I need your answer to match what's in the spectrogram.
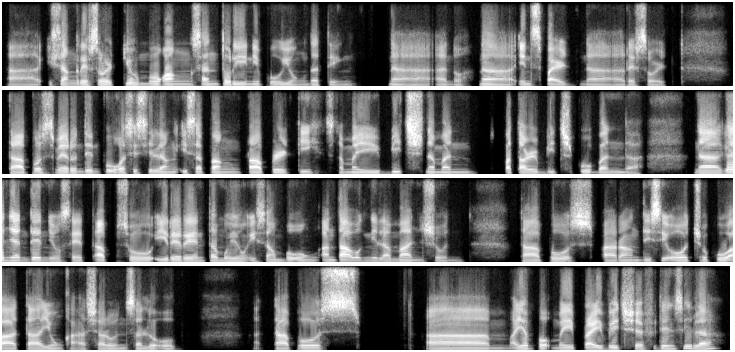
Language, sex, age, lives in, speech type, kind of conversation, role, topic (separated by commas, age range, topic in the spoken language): Filipino, male, 30-34, Philippines, conversation, unstructured, none, Ano ang mga sikreto mo sa paghahanap ng mga natatagong pook na pambihira sa isang bagong lugar?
